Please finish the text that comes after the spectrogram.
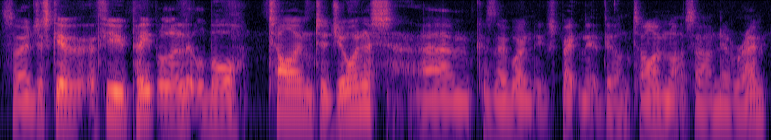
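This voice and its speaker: A man's voice: on the low side, normal speed, hardly any pauses, darkish tone. A man hosting a casual live stream from home, chatting in a rambling way and greeting viewers by name.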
